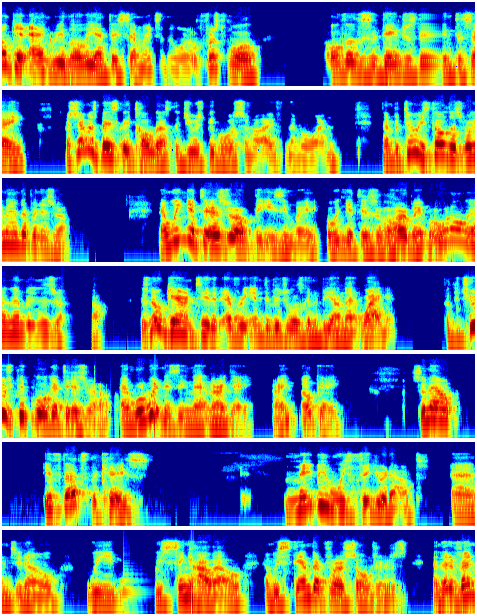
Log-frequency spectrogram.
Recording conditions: video call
